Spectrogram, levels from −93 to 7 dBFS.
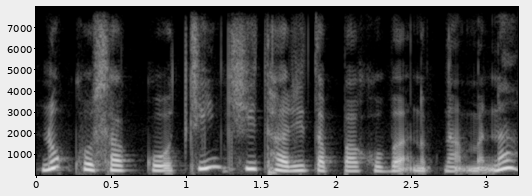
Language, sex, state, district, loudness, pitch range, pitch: Garo, female, Meghalaya, West Garo Hills, -17 LUFS, 220-310 Hz, 245 Hz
